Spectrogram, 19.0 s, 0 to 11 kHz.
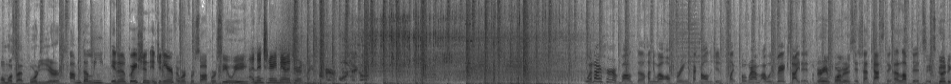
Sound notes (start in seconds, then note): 7.8 engine revs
